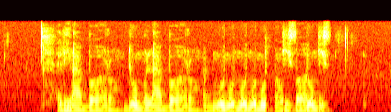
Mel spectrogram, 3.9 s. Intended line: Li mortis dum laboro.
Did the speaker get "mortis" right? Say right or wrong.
wrong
